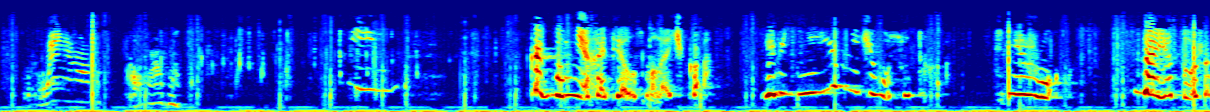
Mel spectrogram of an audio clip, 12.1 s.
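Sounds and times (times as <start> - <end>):
faint low hum: 0.0 - 12.1
house cat meowing: 0.3 - 1.9
speech: 5.8 - 7.2, 7.9 - 9.4, 10.0 - 10.7, 11.5 - 12.1.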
